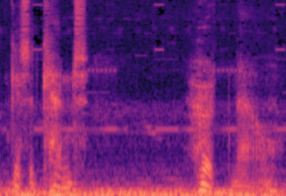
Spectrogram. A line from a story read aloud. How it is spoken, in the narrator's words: Himron murmured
